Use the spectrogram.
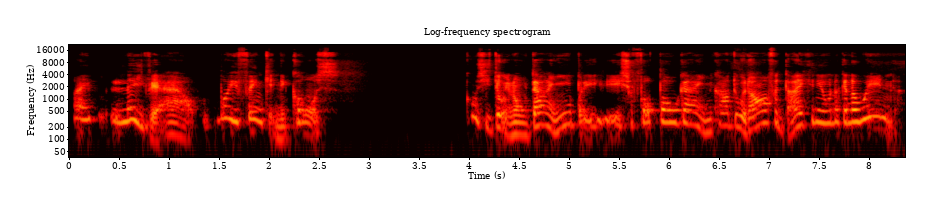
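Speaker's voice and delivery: high-pitched exasperated protest; acted argument. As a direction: argue back high and indignant. Acting lads arguing with fan.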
